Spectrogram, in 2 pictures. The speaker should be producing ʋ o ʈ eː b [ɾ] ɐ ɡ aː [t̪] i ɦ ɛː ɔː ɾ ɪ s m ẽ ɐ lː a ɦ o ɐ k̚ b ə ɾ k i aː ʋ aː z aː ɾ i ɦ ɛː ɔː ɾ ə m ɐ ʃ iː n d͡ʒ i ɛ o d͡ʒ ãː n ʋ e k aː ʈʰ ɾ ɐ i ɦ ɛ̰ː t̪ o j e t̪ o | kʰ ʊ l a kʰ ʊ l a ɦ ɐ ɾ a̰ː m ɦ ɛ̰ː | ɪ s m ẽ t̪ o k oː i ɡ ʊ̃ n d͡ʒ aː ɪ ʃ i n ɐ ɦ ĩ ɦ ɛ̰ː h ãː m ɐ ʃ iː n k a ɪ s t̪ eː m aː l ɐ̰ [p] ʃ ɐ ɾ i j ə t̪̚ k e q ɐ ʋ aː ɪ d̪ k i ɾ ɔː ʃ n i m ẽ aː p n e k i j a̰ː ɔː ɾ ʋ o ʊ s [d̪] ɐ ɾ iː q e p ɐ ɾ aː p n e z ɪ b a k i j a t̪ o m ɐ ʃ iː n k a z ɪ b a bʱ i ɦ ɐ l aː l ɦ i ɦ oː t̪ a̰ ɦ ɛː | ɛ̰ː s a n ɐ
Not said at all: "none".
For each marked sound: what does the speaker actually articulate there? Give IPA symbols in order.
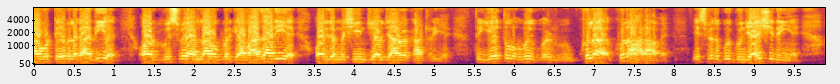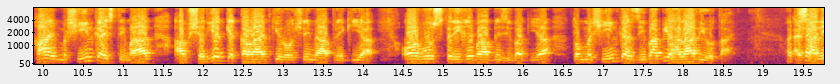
l, d̪, b, t̪

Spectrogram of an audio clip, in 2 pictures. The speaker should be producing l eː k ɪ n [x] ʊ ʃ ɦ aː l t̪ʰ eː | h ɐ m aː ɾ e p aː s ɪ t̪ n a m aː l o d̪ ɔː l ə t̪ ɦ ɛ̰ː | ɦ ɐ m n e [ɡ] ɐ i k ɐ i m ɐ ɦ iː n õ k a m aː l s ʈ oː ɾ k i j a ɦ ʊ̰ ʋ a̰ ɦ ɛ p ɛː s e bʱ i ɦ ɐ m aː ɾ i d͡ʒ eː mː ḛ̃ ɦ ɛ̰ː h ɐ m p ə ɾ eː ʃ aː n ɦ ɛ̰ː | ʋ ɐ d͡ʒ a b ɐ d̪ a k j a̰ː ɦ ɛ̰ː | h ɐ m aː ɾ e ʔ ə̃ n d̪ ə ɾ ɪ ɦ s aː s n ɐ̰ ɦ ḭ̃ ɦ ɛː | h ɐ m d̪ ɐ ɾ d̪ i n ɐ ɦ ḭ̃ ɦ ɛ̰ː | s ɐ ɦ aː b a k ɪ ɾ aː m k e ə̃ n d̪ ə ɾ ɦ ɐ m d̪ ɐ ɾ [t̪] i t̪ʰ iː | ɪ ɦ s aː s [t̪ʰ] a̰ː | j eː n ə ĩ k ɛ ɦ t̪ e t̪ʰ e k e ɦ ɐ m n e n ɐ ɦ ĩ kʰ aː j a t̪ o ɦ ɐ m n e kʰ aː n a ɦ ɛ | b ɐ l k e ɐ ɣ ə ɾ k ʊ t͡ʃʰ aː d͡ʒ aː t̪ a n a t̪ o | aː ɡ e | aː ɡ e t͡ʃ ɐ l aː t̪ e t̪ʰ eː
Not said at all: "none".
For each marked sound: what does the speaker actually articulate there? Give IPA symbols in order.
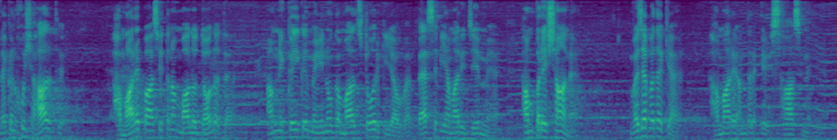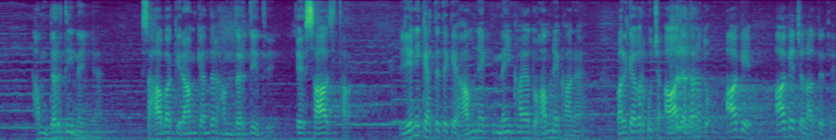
x, k, d̪, t̪ʰ

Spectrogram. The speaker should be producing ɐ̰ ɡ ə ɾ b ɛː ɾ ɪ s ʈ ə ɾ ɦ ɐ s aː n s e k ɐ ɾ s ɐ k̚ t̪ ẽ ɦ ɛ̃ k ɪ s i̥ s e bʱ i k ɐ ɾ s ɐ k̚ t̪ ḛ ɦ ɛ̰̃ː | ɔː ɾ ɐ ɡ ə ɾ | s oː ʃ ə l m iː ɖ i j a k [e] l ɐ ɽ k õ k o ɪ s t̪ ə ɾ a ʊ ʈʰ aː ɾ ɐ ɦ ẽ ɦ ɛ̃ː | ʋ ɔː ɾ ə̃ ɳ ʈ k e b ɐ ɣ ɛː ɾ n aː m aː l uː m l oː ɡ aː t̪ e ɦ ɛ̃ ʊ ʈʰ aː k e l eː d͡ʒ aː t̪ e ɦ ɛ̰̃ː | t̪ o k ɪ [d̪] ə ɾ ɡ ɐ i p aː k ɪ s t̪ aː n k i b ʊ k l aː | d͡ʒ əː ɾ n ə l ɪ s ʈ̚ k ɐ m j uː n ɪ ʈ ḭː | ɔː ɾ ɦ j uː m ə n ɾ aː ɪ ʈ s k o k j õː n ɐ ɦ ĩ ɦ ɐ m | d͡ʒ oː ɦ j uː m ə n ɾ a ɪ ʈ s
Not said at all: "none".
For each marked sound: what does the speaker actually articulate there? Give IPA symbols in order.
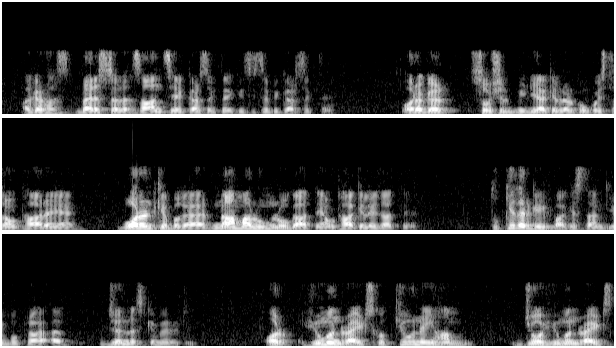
e, d̪

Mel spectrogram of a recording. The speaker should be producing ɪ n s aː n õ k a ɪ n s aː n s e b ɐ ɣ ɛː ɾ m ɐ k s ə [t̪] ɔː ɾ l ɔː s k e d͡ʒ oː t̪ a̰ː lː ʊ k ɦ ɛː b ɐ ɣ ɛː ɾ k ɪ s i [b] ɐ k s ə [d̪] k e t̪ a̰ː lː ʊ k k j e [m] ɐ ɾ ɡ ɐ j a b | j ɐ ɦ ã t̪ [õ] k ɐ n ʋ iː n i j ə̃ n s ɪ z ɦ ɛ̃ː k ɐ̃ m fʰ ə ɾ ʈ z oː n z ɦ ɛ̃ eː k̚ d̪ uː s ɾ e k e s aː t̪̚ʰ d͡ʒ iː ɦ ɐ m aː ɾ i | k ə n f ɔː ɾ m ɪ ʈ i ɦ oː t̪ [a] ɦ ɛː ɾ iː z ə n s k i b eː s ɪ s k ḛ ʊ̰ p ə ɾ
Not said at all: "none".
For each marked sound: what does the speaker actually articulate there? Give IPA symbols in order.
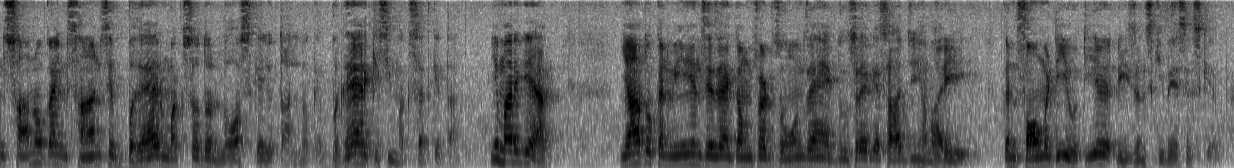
d̪, m, d̪, m, o, i

